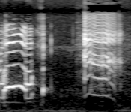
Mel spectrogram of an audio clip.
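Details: Infant boy with hiccups, which he dislikes, gives two short, high-pitched cries with a brief catch between them; ordinary fussy infant crying.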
